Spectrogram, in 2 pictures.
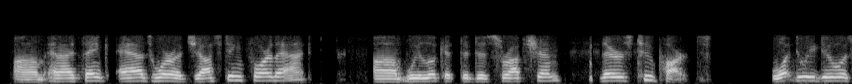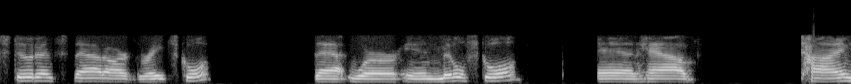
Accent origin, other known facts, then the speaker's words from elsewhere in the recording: Pierre, South Dakota, United States; I grew up in Pierre.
